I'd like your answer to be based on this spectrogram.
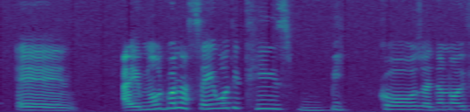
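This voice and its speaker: The speaker is a woman with a non-native accent. Her pitch is fairly high. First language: not English. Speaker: vlogger, university student. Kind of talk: casual vlog chat. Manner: halting with self-corrections.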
